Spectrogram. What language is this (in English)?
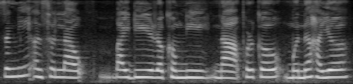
Bodo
